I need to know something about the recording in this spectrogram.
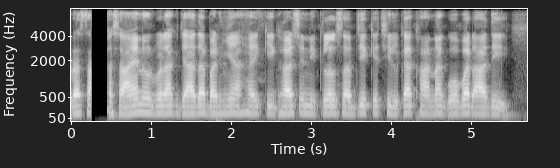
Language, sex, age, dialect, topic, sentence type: Magahi, male, 56-60, Central/Standard, agriculture, question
